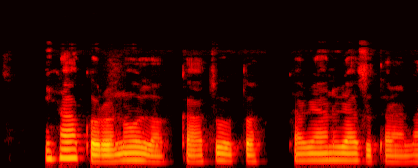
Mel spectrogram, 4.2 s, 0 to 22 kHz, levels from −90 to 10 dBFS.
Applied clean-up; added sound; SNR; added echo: none; none; none; none.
